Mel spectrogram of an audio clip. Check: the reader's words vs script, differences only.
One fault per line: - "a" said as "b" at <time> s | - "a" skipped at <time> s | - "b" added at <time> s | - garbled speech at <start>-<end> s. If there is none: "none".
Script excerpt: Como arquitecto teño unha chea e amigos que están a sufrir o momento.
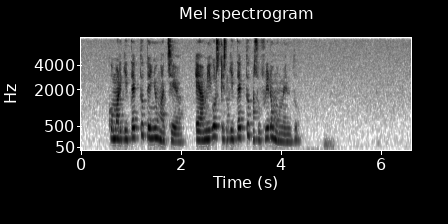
- "están" said as "arquitecto" at 2.9 s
